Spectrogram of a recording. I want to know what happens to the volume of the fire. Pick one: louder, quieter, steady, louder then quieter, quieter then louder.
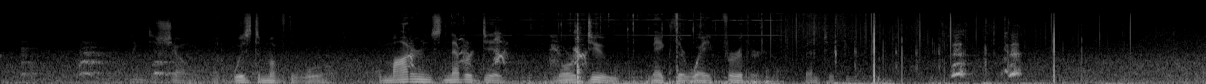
quieter.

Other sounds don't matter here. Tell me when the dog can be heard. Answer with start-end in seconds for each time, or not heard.
0.2-1.9, 4.0-5.9, 8.2-10.2.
